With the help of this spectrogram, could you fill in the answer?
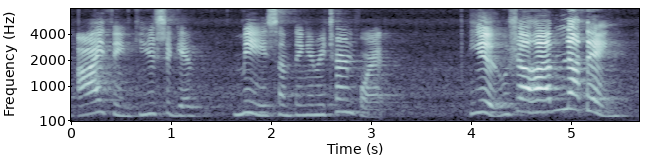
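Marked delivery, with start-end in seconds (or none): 4.0-5.6 loud defiant cry, pitch up; Chingy flings it back, loud and defiant; cried out. A narrator's reading. Pixie refusing the Snoogle, loud defiant cry. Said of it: "cried Chingy".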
